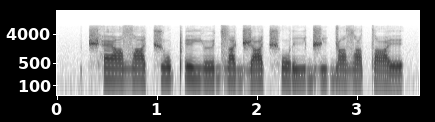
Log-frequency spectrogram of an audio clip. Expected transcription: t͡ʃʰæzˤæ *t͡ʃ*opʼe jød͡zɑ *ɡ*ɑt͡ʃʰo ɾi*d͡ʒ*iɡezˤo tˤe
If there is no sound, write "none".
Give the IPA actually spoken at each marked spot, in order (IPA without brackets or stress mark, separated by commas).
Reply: t͡ʃ, d͡ʒ, d͡ʒ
